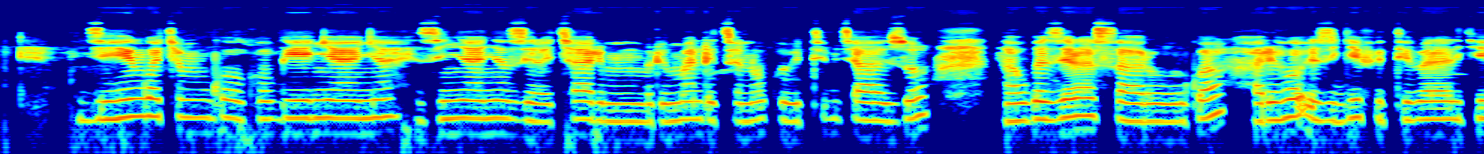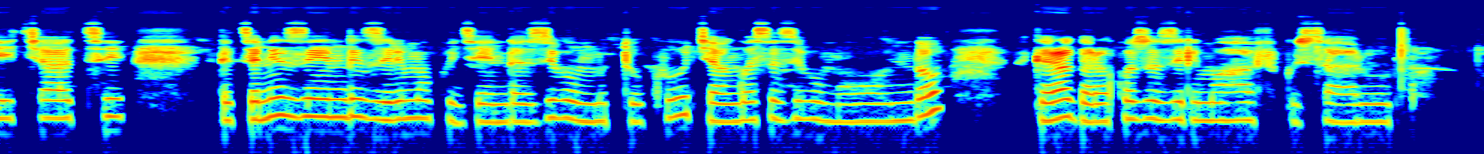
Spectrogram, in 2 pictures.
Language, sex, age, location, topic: Kinyarwanda, female, 18-24, Gakenke, agriculture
